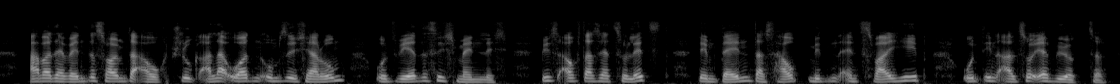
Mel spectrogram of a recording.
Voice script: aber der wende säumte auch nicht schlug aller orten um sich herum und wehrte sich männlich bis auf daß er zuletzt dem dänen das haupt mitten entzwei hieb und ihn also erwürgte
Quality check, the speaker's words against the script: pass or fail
fail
